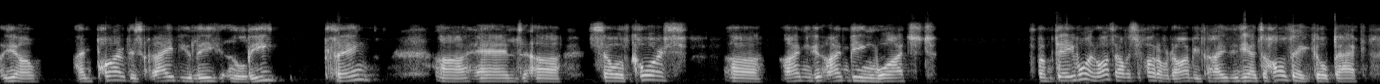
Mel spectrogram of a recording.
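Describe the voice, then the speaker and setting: With a New York accent, a man speaks fairly slowly in a fairly high pitch, with ordinary pitch variation. His loudness stays very even, broken by long, frequent pauses. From US Northeast (New York City, Brooklyn). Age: 80s+. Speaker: physicist. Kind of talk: interview. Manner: halting.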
